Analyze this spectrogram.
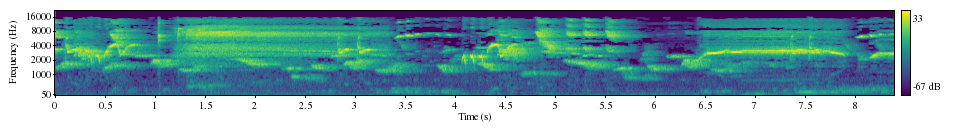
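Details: Orange-headed thrush (anis merah) in teler-style song, recorded as tutor material for songbirds: a dense, loud stream of rasping squawks, sweeping whistles and rapid chattering notes, packed together with hardly a pause.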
